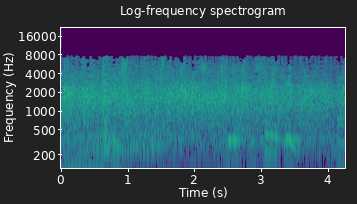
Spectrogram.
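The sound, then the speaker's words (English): An audience claps steadily throughout as a hand clap of praise, a dense, continuous wash of many hands at an even loudness, with faint voices and low tones mixed underneath. “Give me one more hand clap of praise tonight.”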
